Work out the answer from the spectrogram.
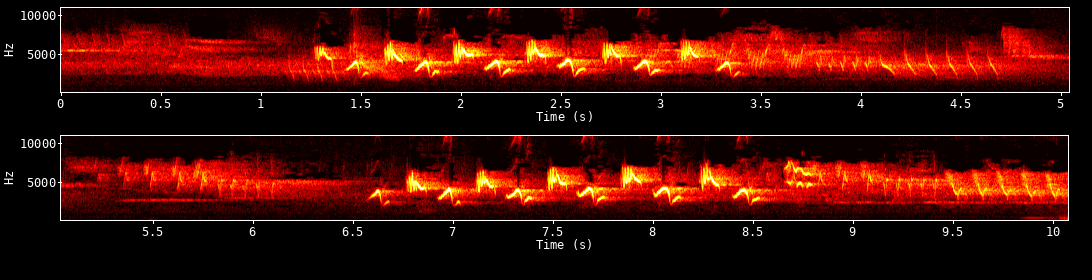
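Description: A songbird singing two bouts of quick, repeated down-slurred notes, about four or five a second, with softer twittering between the bouts.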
